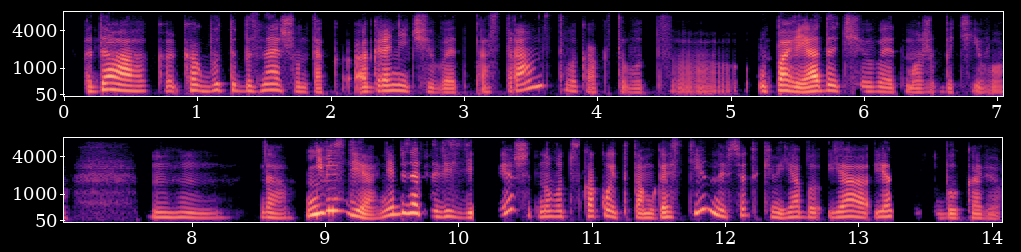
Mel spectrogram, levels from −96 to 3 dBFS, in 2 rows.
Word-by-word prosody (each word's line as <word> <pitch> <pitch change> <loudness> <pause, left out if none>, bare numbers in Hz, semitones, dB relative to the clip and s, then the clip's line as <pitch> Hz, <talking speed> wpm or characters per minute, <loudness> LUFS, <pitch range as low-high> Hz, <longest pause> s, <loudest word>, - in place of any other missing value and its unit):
Э, 175 - -3
да, 195 -3 +6
как 180 -1 -8
как 205 -2 -1
будто 210 +3 -4
бы, 185 0 -4
знаешь, 210 0 -2
он 155 - -6
так 140 0 -8
ограничивает 165 -6 -2
пространство, 280 - -3
как-то 145 - -11
вот, 135 -1 -13 0.2
э, - - -12 0.3
упорядочивает 175 -3 +3
может 140 +3 -8
быть 140 -3 -15
его. 65 +1 -12 0.6
Мгм. 165 -2 -6 0.2
Да. 160 -3 -4
Не 280 +6 +9
везде. 275 - +4
Не 225 +8 +1
обязательно 310 -8 +5
везде 175 -5 -2 0.2
вешать, 420 - -5
но 195 +1 -1
вот 200 -1 -5
в - - -17
какой-то 205 -3 -1
там 155 0 0
гостиной 230 - +1
всё-таки 200 -3 -7
я 180 +5 -2
бы, 170 -2 -5
я 180 0 +1
я 195 +2 0
за - - -2
то, 320 - -39
чтобы 145 - -16
был 150 0 -2
ковёр. 145 -1 -7
180 Hz, 180 wpm, -22 LUFS, 160-205 Hz, 0.6 s, Не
